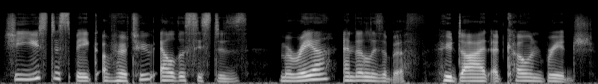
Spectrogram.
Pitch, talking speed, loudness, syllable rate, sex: 180 Hz, 170 wpm, -18 LUFS, 4.8 syllables/s, female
